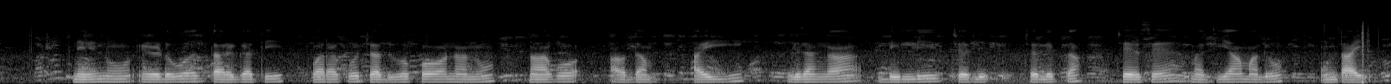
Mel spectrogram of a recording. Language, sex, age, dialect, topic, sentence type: Telugu, male, 18-24, Telangana, banking, question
